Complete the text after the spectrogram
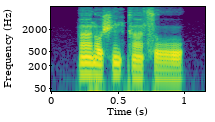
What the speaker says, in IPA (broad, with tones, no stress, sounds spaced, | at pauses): ã˦ ɾ ɔ˨ ʃ ĩ˦ k ã˨ s oː˨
